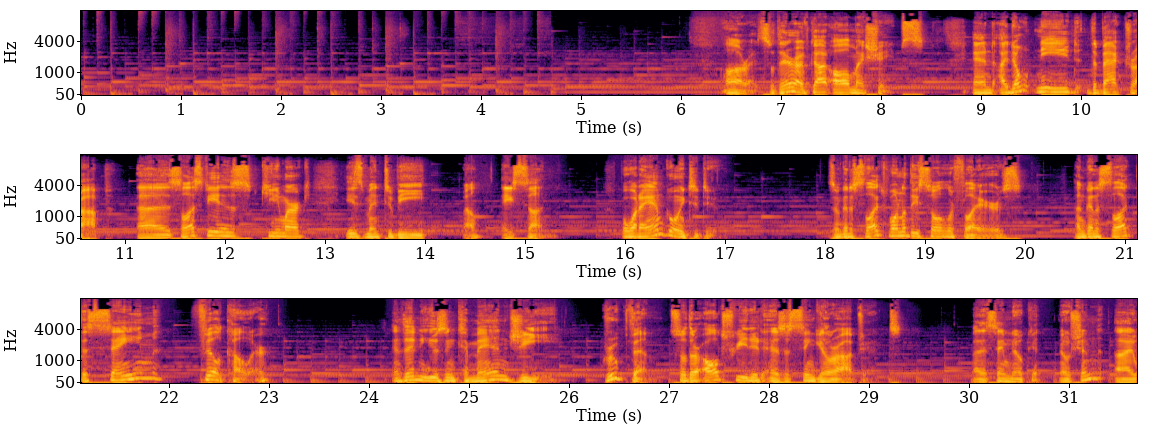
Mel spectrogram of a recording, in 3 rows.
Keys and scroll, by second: 7.6 super+-, 11.1 v.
